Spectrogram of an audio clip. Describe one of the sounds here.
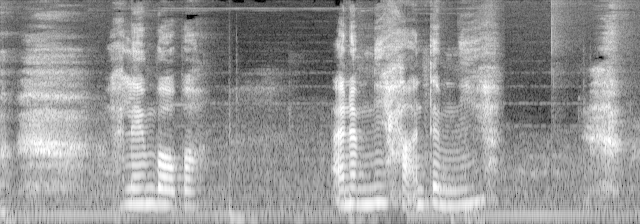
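A young woman speaks anxiously, heard close by.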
